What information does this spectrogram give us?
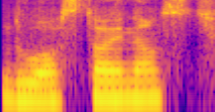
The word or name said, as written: dôstojnosť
